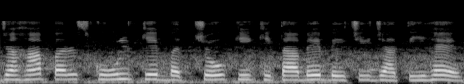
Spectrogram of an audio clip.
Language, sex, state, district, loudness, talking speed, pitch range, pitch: Hindi, female, Maharashtra, Mumbai Suburban, -16 LUFS, 130 wpm, 200-225 Hz, 215 Hz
